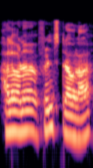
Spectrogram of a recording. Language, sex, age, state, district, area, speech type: Tamil, male, 18-30, Tamil Nadu, Nagapattinam, rural, spontaneous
